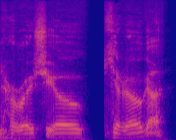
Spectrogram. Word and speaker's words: Horacio Quiroga: So I think maybe coming up, we're going to have short stories by Edith Wharton and Horacio Quiroga. That's how you really pronounce it, folks, if you're not a stupid white redneck like me.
